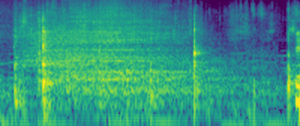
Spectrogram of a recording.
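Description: Soaked basmati rice scraped from a steel bowl with a wooden spoon into a pot of hot oil and fried spices, sizzling as it lands. There are two sharp knocks, about half a second in and near the middle, and the sizzle dies down after the second.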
